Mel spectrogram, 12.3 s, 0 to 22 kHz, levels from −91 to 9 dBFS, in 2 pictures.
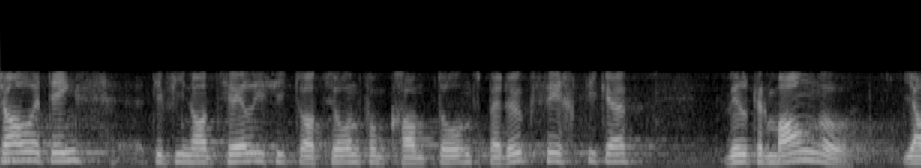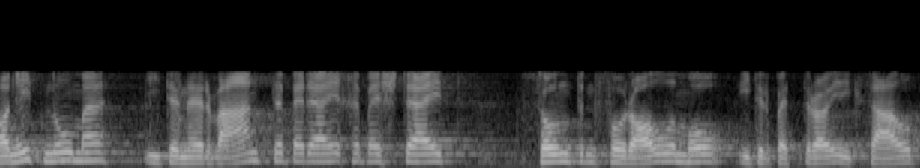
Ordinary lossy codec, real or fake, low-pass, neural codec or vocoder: none; real; 3.6 kHz; none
